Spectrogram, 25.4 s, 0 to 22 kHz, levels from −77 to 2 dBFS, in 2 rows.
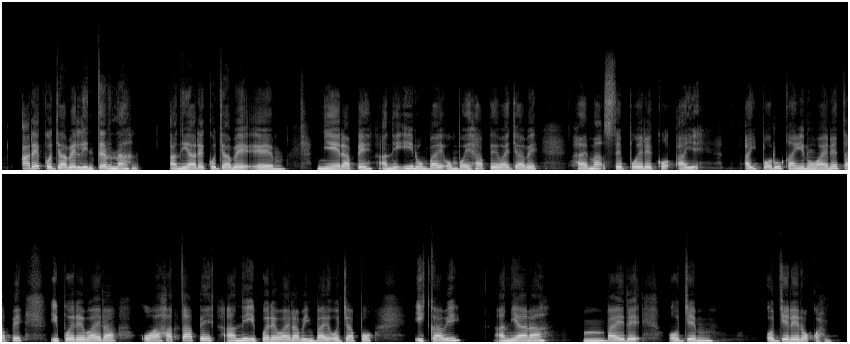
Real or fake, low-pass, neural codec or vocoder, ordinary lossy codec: fake; 19.8 kHz; autoencoder, 48 kHz, 32 numbers a frame, DAC-VAE, trained on Japanese speech; none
